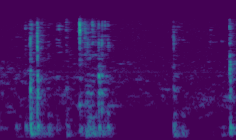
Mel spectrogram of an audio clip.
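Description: Computer keyboard keystrokes typing a command: a quick run of key presses, a short pause, then one more keystroke near the end.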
